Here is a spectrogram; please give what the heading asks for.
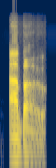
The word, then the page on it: Abo: British English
